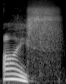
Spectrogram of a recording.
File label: announcements female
